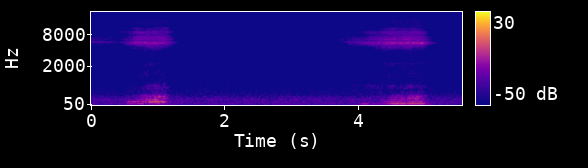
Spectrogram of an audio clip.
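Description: Two loud, rumbling snores about four seconds apart, each ending in a hissing out-breath, with quiet in between.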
